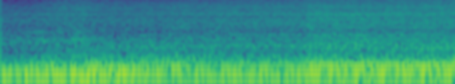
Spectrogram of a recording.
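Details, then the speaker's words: Subaru WRX bought broken after sitting unknown time, with possible stale fuel and an empty radiator missing its cap. It earlier kept shutting off, suspected electrical. Now it idles on its own with a steady, even growl, no smoke or radiator bubbles. Normal revving. "So, well, it's idling on its own and it sounds good."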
